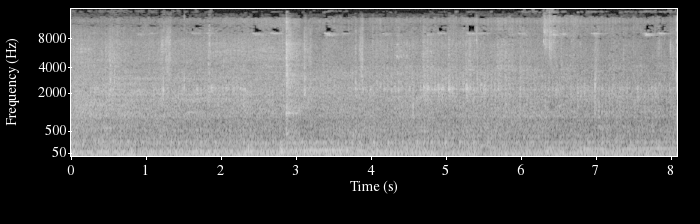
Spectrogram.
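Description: A motor vehicle's engine idling nearby, a steady low rumble, with a single sharp click about three seconds in.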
